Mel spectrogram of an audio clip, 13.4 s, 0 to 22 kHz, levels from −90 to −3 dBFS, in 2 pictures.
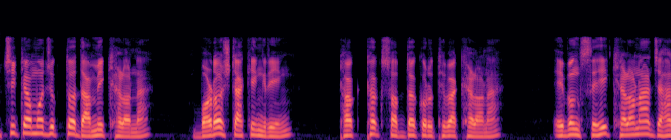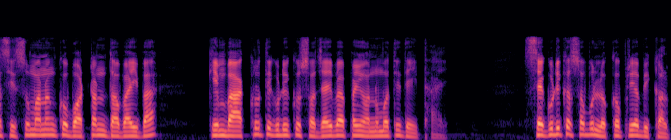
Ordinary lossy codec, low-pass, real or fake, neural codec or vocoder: none; 7.2 kHz; real; none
